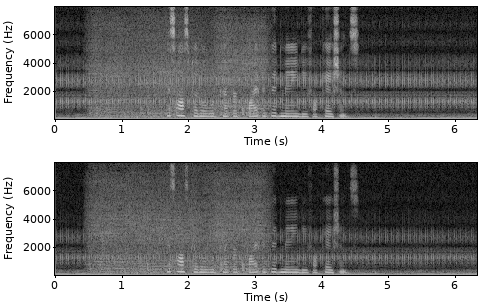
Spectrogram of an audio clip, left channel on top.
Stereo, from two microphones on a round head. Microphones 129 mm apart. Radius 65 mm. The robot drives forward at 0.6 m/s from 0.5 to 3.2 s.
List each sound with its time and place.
0.0 s a helicopter: 70° left (ahead or behind)
1.7 s a woman speaking: 75° left (ahead or behind)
